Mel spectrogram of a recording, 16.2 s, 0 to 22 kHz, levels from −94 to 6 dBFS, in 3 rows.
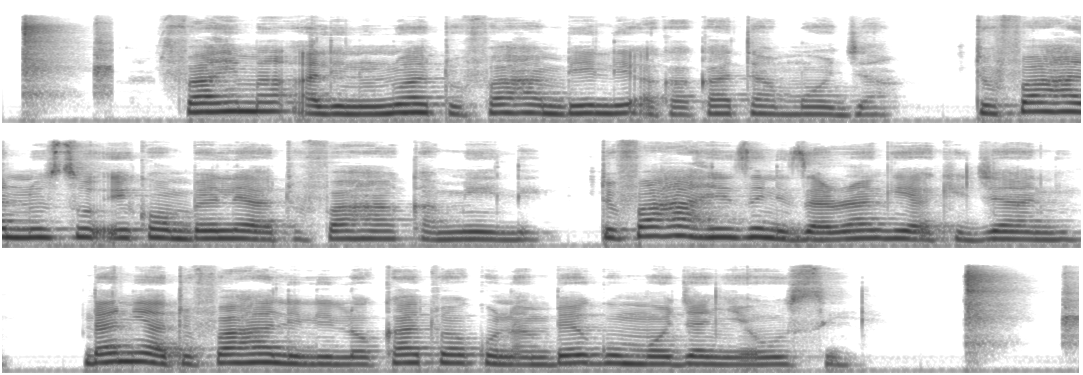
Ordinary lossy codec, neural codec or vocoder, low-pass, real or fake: none; none; 14.4 kHz; real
